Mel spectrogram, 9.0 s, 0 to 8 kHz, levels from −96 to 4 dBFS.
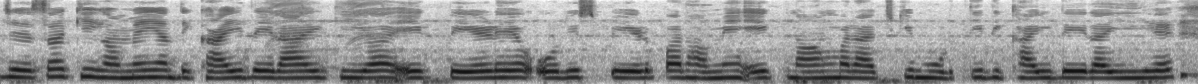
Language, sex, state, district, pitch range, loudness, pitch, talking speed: Hindi, female, Chhattisgarh, Balrampur, 235-245 Hz, -12 LUFS, 240 Hz, 180 wpm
